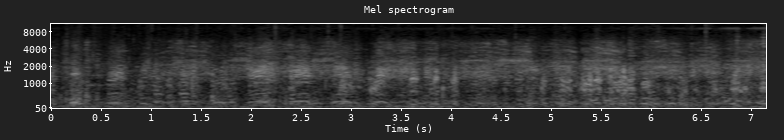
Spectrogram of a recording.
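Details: ['Crowd of farm ducks in Nepal quacking together, rough nasal calls piling over one another without pause in a steady, noisy chorus.']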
